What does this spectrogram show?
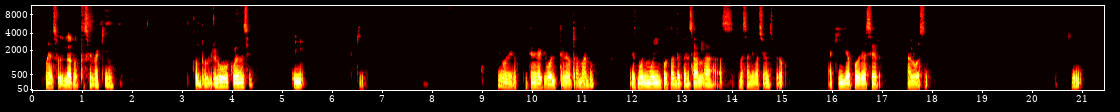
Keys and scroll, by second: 1.2 w, 18.9 v.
